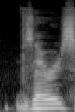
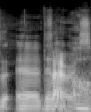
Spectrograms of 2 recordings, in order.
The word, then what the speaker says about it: Varys: And they go, because what happened, right, is that Viserys. Oh fuck it! I'm getting his name wrong. Shit, Viserys, the eunuch bald guy. Yeah. Yeah. And he's Varys, I think his name is. Varys.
